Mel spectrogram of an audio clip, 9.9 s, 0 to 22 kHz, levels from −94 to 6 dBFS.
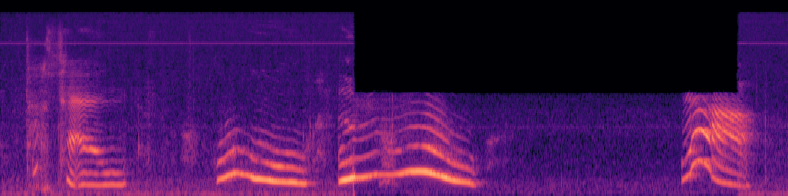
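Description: An everyday-sound recording that turns dull and boxy at 4.41 s, with nothing above 3 kHz, a level drop of around 5 dB and a faint new noise floor. It clears at 9.23 s. The likely cause is an input switched to a poorer device, not a simple filter, because tone, level and noise all change together.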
